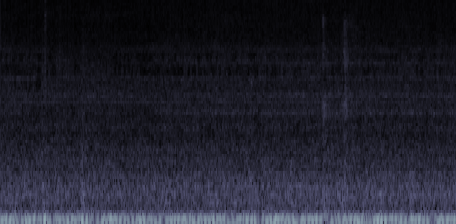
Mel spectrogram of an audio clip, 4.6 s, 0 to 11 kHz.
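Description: In Train Sim World 5, a freight train rumbles past on the Boston to Worcester commuter line, a steady low rolling drone with faint clanks, heard from inside a moving cab.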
